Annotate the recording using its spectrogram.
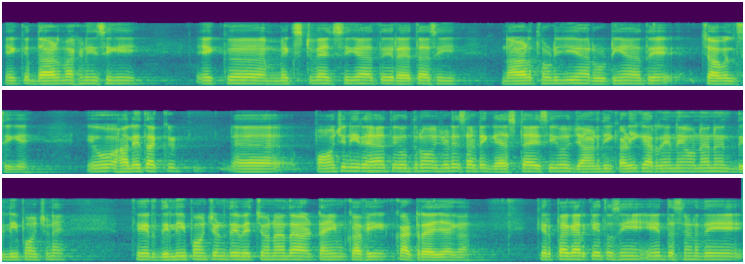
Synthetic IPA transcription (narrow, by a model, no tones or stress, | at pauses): ɪkd̪aːlməkʰɳ̃iːsiːɡiː | ɪkmɪksʈʋɛːt͡ʃsiːɡaːt̪eːɾɛːt̪aːsiː | naːlt̪ʰoːɽiːd͡ʒjãːɾoːʈijãːət̪eːt͡ʃaːʋəlsiːɡeː | oːɦaːleːt̪ək | pɔ̃ːt͡ʃnĩːɾəɦaːt̪eːod̪əɾõːd͡ʒeːɽeːsaːɖeːɡɛːsʈaːsiːoːd͡ʒaːɳd̪iːkəɭiːkəɾːeːneːʊnãːnẽːd̪ɪlːiːpɔ̃ːt͡ʃɳɛː | p̪ʰɪɾd̪ɪlːiːpɔ̃ːt͡ʃəɳd̪eːʋɪt͡ʃʊnãːd̪aːʈaːiːmkaːfiːkəʈɾəɦaːd͡ʒaːeːɡaː | kɪɾpaːkəɾkeːt̪ʊsĩːeːd̪əsəɳd̪eː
